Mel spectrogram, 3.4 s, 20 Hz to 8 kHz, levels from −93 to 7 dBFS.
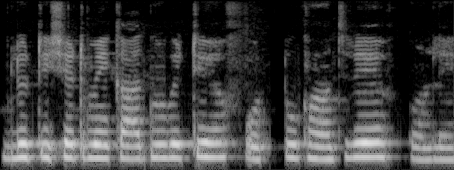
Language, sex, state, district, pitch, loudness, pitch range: Rajasthani, female, Rajasthan, Churu, 240 Hz, -16 LUFS, 225-245 Hz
